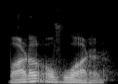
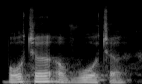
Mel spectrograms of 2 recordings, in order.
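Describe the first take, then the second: First: It is said in an American accent. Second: It is said in a British accent. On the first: "But American accent, we say bottle of water" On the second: "British accent, we say bottle of water"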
